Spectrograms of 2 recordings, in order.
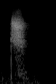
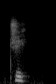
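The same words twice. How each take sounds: First: The sound is soft, with air escaping. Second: The sound is sharp and clearly articulated. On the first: "좀 바람 빠진 듯이" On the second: "명확하게"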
